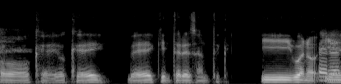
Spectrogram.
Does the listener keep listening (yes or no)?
yes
